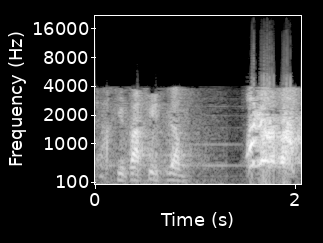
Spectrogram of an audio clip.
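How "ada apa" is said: high, loud yelped question; acted-out piercing shout; retold startled yell. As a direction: shout it as if jolted awake. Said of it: "teriaknya kan banter banget".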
